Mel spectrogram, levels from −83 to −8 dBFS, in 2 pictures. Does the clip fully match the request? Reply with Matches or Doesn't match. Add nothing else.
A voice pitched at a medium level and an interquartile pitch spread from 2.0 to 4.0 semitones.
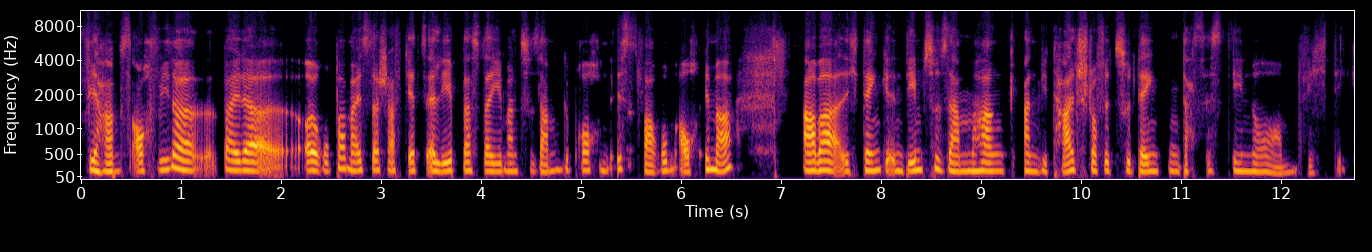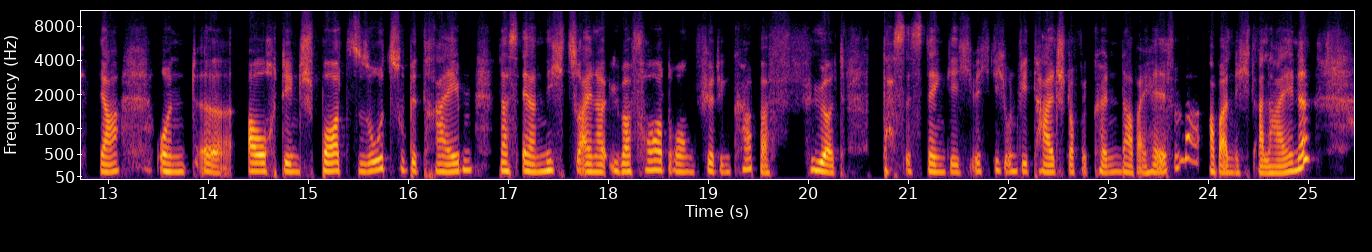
Matches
